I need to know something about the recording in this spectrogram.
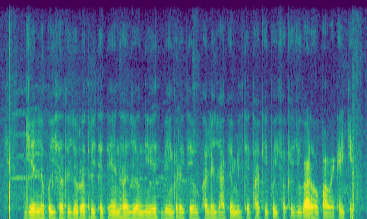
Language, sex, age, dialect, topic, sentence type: Chhattisgarhi, male, 56-60, Western/Budati/Khatahi, banking, statement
